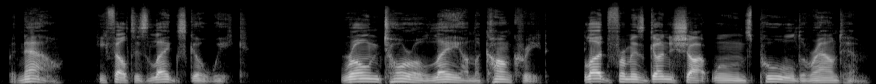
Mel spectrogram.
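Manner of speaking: usual speaking voice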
